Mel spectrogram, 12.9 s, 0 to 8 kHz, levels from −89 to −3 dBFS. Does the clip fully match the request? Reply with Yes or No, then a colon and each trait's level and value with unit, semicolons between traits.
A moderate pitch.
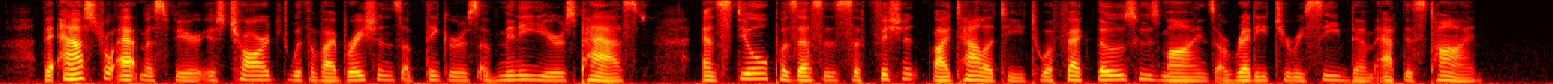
Yes: medium, 145 Hz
